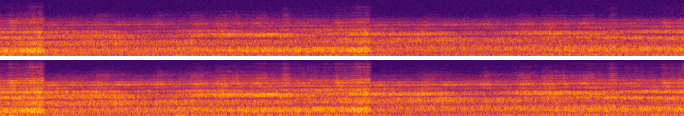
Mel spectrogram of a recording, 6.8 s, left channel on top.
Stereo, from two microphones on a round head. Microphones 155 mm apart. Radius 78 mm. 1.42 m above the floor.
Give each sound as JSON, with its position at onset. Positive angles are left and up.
{"t": 0.0, "sound": "an aircraft", "side_deg": -60}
